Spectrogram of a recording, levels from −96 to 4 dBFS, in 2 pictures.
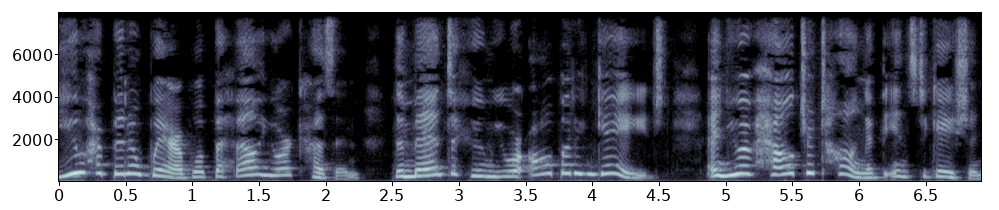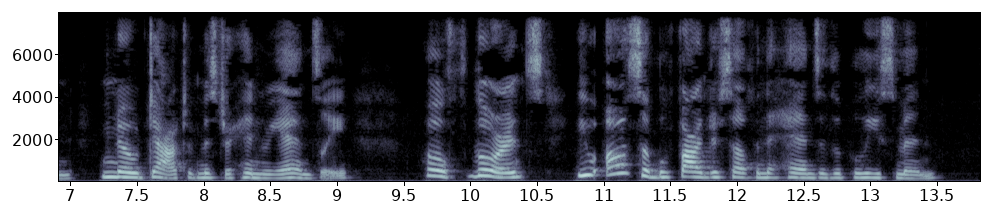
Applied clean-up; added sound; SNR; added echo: none; none; none; none.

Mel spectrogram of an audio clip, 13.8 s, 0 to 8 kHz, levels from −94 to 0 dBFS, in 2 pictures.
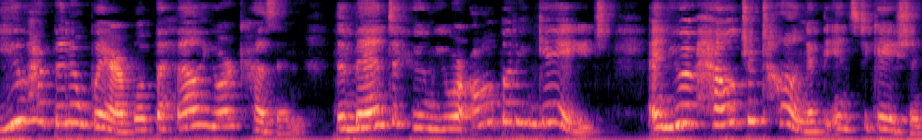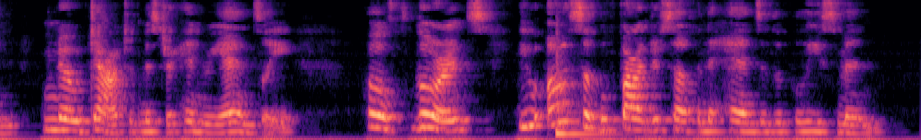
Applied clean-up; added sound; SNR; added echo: none; Snare drum; 11 dB; reverberation time 0.2 s.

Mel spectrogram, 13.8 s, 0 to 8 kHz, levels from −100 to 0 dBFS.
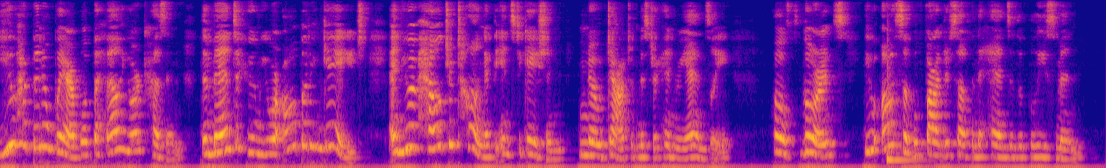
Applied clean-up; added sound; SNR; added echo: neural separator model SepFormer DNS4.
